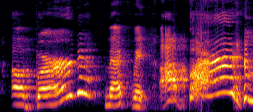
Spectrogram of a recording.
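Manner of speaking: very slow, stunned, swooping alarm. Mac reacts to a radio call about a bird circling them, alarmed. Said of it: "Mac says in alarm".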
